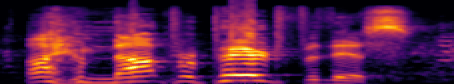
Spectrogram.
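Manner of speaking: loud laughter mixed with dismay.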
